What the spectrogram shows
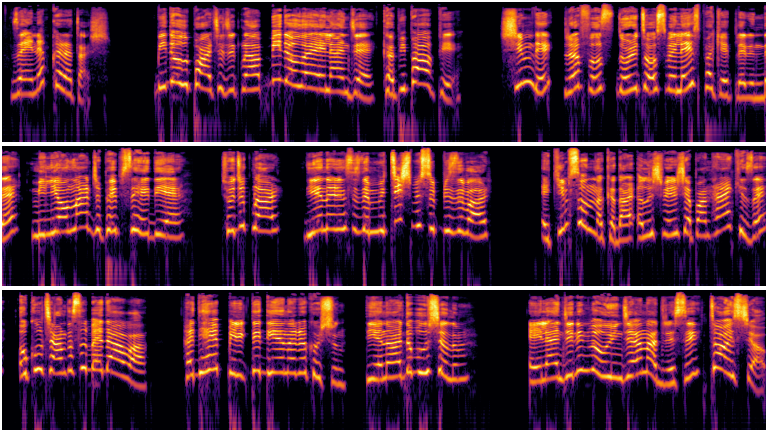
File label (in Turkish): Reklam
